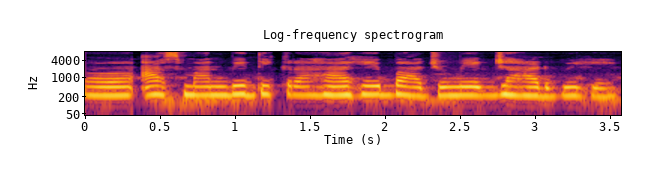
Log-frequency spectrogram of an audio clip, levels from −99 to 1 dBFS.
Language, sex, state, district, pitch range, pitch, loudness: Hindi, female, Odisha, Khordha, 220-240 Hz, 230 Hz, -14 LUFS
